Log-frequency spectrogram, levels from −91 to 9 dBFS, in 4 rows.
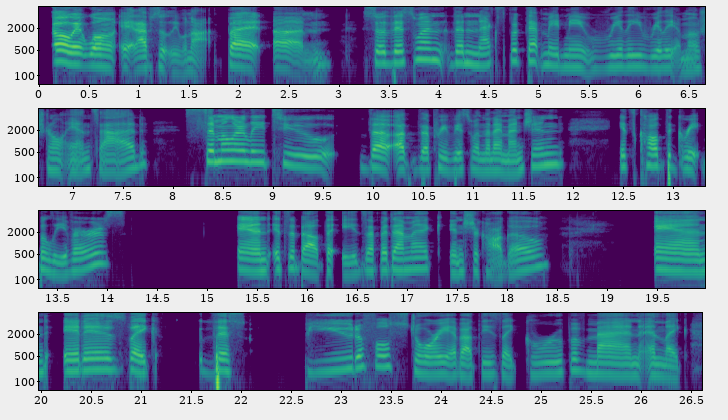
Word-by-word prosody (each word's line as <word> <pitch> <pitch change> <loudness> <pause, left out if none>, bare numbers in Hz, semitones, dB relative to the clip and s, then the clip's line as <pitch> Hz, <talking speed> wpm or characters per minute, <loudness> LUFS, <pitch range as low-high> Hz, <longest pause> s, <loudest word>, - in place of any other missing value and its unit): Oh, 245 -2 +12
it 205 -2 +9
won't, 185 -3 +4
it - - +2
absolutely 165 -5 +1
will 125 - -13
not, - - -3 0.2
but, 185 -4 +5
um 170 +5 0 0.3
So 225 -1 -1
this 230 +2 +1
one 275 -2 0
the 225 +1 -1
next 210 -1 -4
book 255 0 -4
that 250 -5 +2
made 195 -3 -5
me 175 -1 -3
really, 175 +3 -7
really 170 0 -5
emotional 165 0 -8
and 170 +3 -7
sad, 180 +10 -3 0.4
similarly 275 -1 +3 0.2
to 210 - -5 0.3
the, 190 +1 +4
uh 175 - +6
the 165 0 -1
previous 165 -2 -6
one 165 -2 -7
that 155 0 -4
I 160 - +2
mentioned, 210 +11 -4 0.6
it's 200 0 -4
called 215 -1 0
The 210 - -2
Great 180 -3 -4
Believers 195 - -4 1.1
and 180 -2 +7
it's 190 +4 -3
about 205 -8 +1
the - - -1
AIDS 150 +6 -7
epidemic 185 +3 -1
in 155 0 -5
Chicago. 185 +5 -4 1.1
And 180 -3 +4 0.2
it 195 +2 +4
is 215 +1 +2
like, 180 -5 +3 0.4
this 195 +1 +1 0.6
beautiful 220 +8 -3
story 165 -9 -2
about 155 0 -1
these, 165 -1 -10
like, 135 - -6
group 170 +3 -10
of 205 -1 -7
men, 160 -3 0
and, 150 0 -4
like, 130 -3 -5
185 Hz, 140 wpm, -24 LUFS, 170-215 Hz, 1.1 s, Oh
